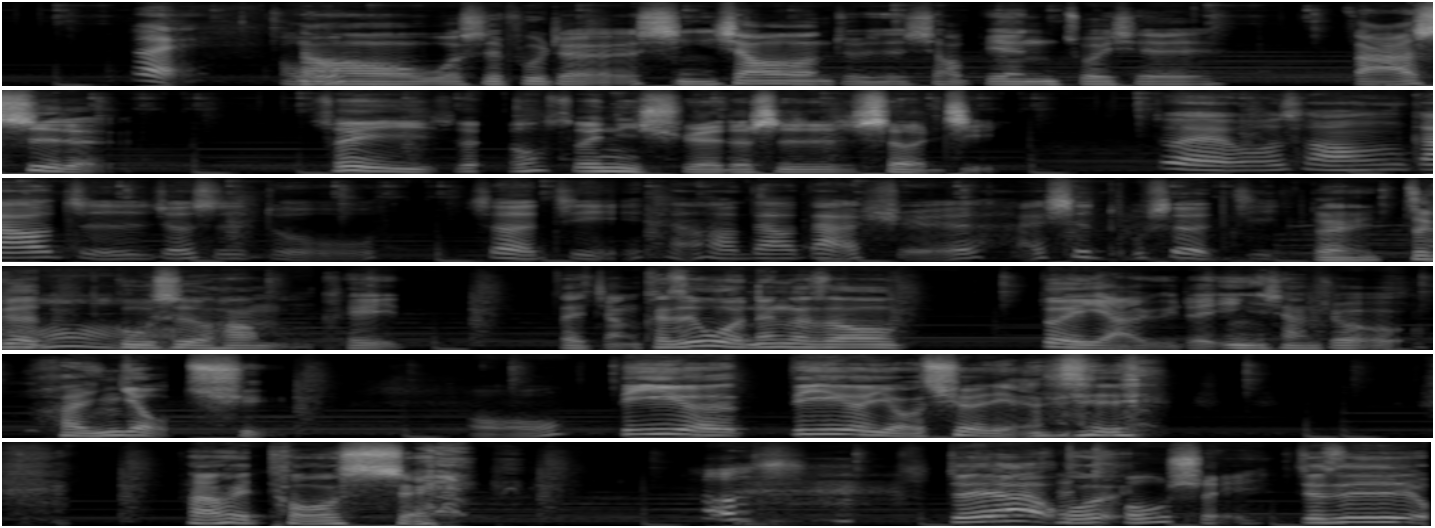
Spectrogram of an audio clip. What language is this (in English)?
Chinese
